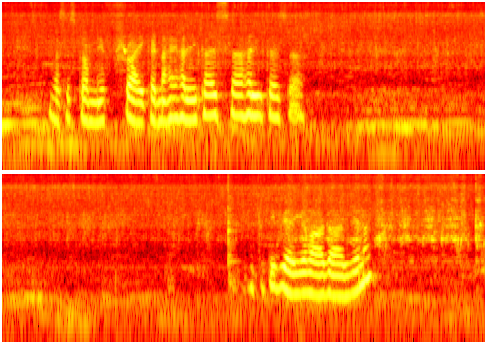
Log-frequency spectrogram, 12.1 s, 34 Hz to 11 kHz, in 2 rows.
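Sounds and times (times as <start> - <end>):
seeds sizzling in hot fat: 0.0 - 12.0.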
